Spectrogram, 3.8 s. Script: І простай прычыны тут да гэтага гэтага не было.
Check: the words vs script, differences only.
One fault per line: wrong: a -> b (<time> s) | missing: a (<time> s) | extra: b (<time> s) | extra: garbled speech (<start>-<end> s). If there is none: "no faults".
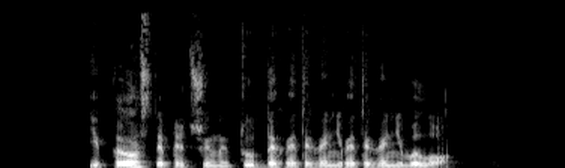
no faults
